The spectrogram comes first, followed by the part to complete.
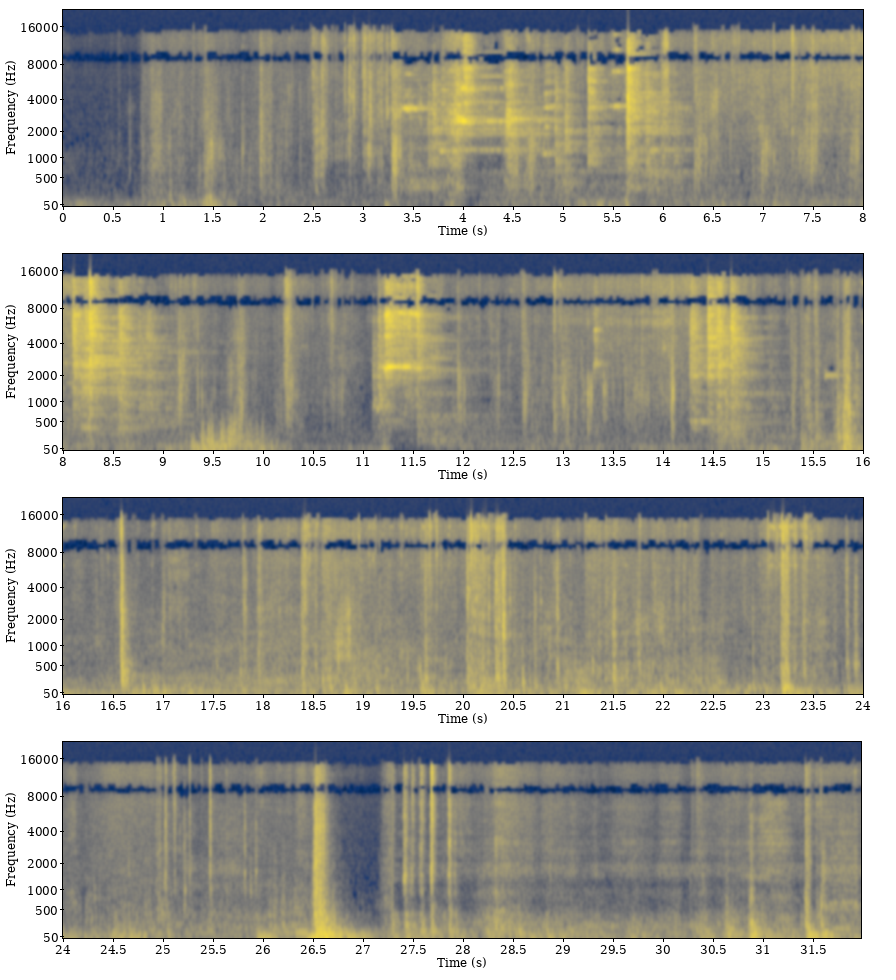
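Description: Car keys jingling and footsteps on gravel, then the outside handle of a car door pulled and the door opened about halfway through. A loud, heavy thud of the car door shutting comes a few seconds before the end.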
